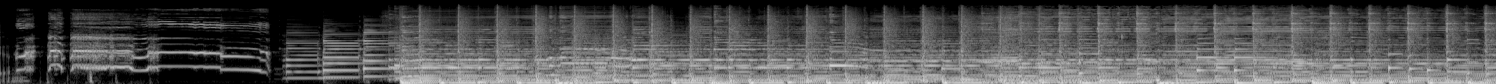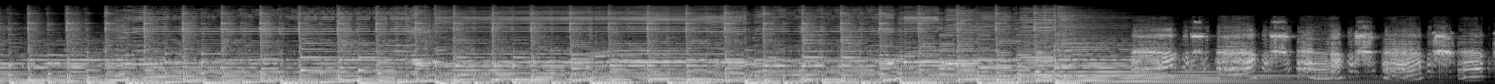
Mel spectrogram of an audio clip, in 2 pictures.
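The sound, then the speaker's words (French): A rooster crows for a few seconds, then a lively, driving banjo tune kicks in loud and steady with strong rhythmic backing, before thinning out into a brief ringing tail at the end. “Il avec le banjo, là. Ouais, pas ça, cette tune là”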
